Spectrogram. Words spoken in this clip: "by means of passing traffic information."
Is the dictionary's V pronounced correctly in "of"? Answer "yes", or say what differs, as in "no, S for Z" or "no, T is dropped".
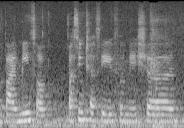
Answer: no, F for V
